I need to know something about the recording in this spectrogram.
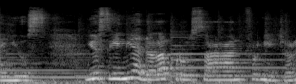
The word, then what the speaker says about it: JYSK: Dulu kita nggak pernah bisa tahu gimana cara bacanya. Ternyata setelah kita pindah ke sini, cara pronounce-nya adalah JYSK.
